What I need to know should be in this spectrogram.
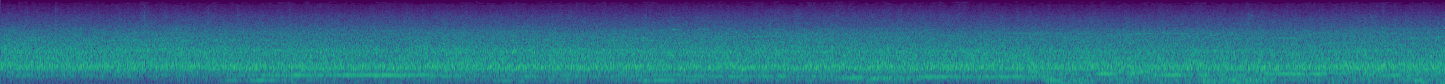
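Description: Players shout and whoop as they celebrate up close.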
